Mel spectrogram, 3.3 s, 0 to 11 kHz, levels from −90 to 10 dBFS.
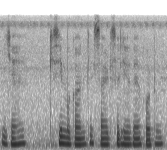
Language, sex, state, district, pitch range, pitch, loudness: Hindi, male, Uttar Pradesh, Shamli, 125-140 Hz, 130 Hz, -14 LUFS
